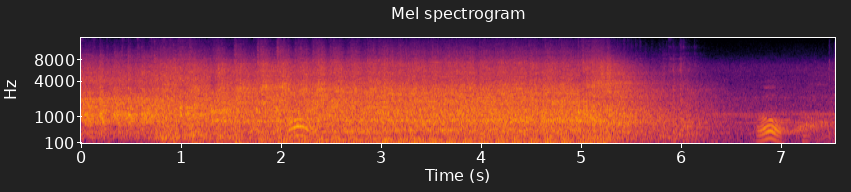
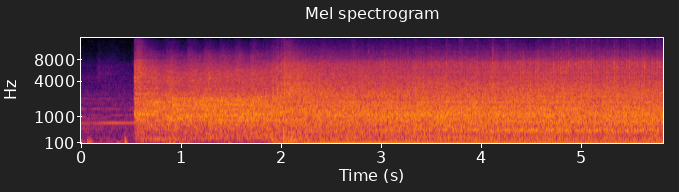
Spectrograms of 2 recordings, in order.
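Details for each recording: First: 12-valve Cummins diesel after installing Dynamite Diesel stage 3 injectors, with an S369 turbo: cranks and runs loud and uneven. It idles fine but pops and misses when revved; the owner suspects it isn't getting enough fuel for the injectors. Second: 12-valve Cummins diesel with stage 3 injectors and a big turbo, after P-pump timing adjustment: short crank, catches at once, steady even idle with no misses; a small pop under hard acceleration, possibly fuel supply.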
